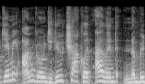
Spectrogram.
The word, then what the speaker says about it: chocolat: All right, so next time on Catatonic Gaming, I'm going to do Chocolate Island number D.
